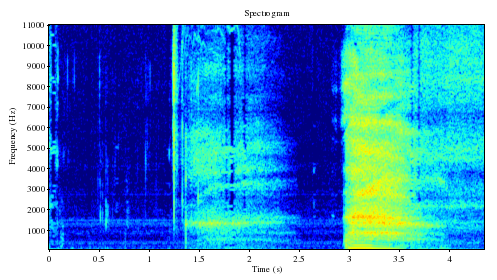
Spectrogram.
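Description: A man draws a breath, then lets out a short, breathy voiced sigh that falls in pitch about three seconds in. A faint mouth click comes shortly before the breath.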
